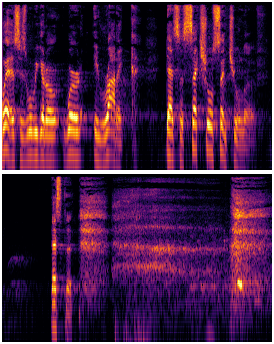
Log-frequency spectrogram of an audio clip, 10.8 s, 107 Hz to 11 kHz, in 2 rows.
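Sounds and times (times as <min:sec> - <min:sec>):
speech: 0:00.0 - 0:05.2, 0:06.4 - 0:07.4
person imitating raspy breathing of someone on a breathing machine: 0:06.9 - 0:10.8.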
